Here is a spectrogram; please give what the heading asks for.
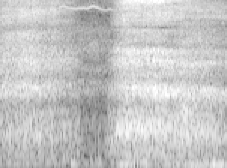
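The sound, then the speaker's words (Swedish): A deep breath is drawn in as a soft rush of air that swells after a short dip midway through. “vi tar ett djupt andetag”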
